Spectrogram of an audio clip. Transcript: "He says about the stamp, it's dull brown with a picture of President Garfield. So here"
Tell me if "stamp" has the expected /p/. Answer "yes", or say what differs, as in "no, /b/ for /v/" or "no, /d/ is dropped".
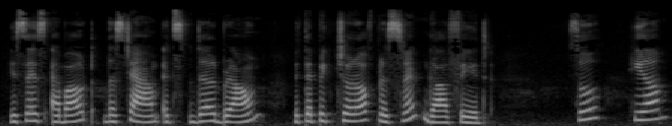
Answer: no, /p/ is dropped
